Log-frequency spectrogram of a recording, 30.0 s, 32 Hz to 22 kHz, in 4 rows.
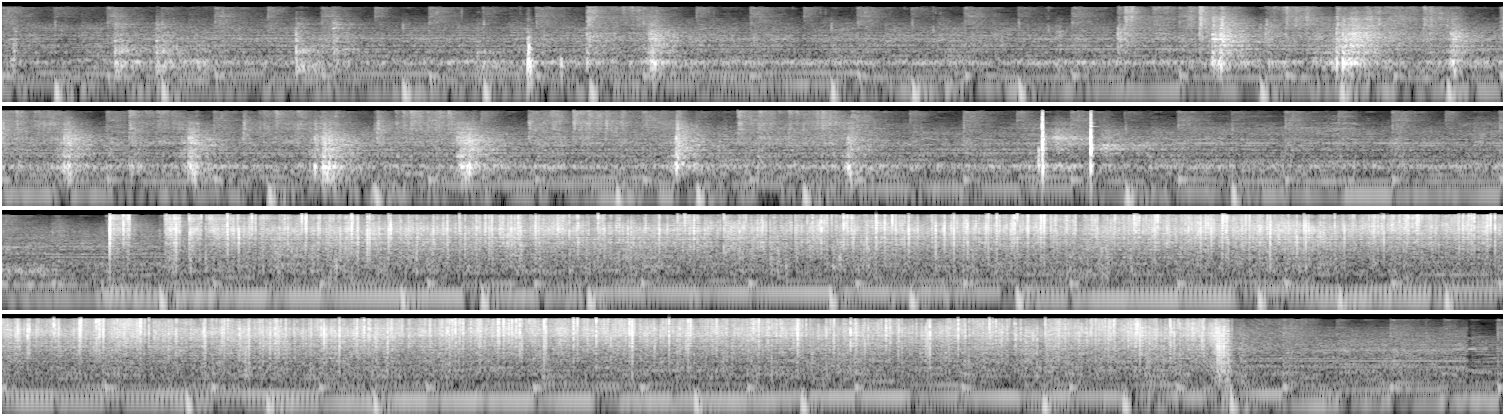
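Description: Stick-welding arc from a 120 A inverter arc welder: for the first half, short separate crackles as the electrode is lowered to the steel and dragged back to strike and warm it, then about 15 seconds in the arc catches and holds as a steady crackling sizzle that cuts off near the end. Background music plays underneath.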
